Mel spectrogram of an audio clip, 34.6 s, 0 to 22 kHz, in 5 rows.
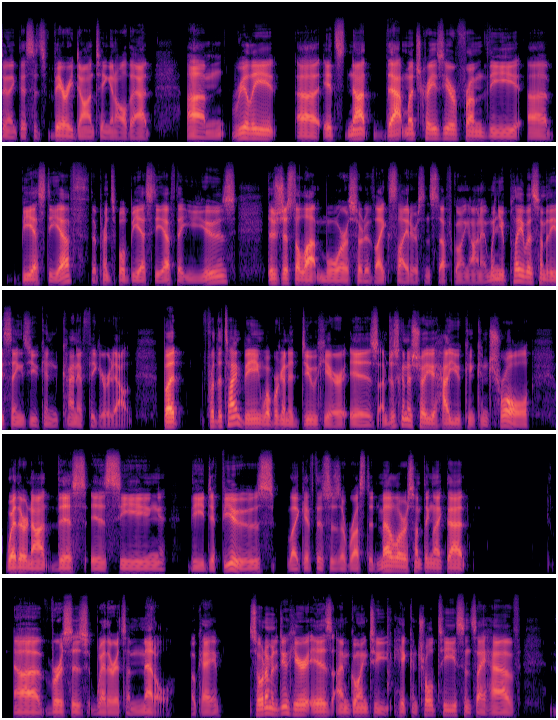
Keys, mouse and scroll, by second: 4.0 click, 5.8-6.5 drag, 7.9 click, 16.1 middle click, 16.6 middle click, 17.0 middle click, 17.4 middle click, 17.8 middle click, 18.3 middle click, 26.6 middle click, 30.4 middle click, 30.4 click, 31.5-32.1 drag, 32.6 ctrl+t, 33.1 middle click, 33.5-34.0 scroll down 10, 34.3 click.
